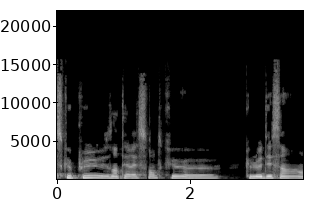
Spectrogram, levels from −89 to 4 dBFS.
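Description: Speech with two playback faults. From 0.93 to 1.39 s there are repeated stalls, a stutter. Packets arrived late, so the jitter buffer ran dry four times. The receiver stretched the last sound over each gap, about 60 ms in all, the longest 31 ms. Nothing is lost, but the speech catches and drags. From 2.77 to 3.55 s a jitter buffer slow-down follows. The receiver was rebuilding its reserve by repeating single pitch periods or bits of pauses. That adds 79 ms, so this stretch plays at 91% speed. The pitch stays the same, but sounds are drawn out.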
